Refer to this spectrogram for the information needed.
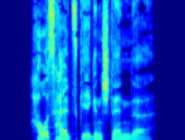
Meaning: nominative/accusative/genitive plural of Haushaltsgegenstand
- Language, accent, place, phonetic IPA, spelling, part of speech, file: German, Germany, Berlin, [ˈhaʊ̯shalt͡sˌɡeːɡn̩ʃtɛndə], Haushaltsgegenstände, noun, De-Haushaltsgegenstände.ogg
